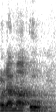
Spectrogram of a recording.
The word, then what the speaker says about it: الْعُلَمَاءُ: We don't say ulama'a or ulama'u unless we are connecting it with the verse which comes after.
